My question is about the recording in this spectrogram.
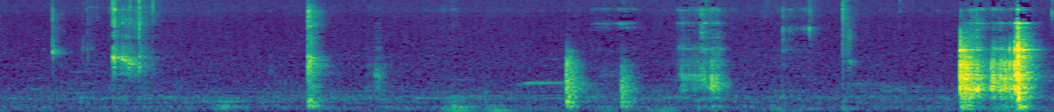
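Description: Faint, scattered taps and clicks of kitchen utensils being handled around a mixing bowl. Near the end comes a louder, short clatter of a metal spoon against the bowl as butter is scooped.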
